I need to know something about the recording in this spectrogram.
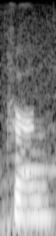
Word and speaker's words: Kern: I guess I gotta remember how to Kern. I know it's I was calling him like Sir Nunos for a long time, but it is a hard K.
